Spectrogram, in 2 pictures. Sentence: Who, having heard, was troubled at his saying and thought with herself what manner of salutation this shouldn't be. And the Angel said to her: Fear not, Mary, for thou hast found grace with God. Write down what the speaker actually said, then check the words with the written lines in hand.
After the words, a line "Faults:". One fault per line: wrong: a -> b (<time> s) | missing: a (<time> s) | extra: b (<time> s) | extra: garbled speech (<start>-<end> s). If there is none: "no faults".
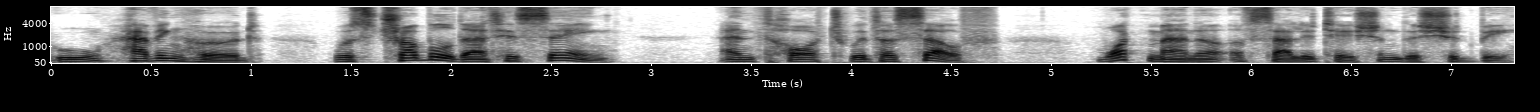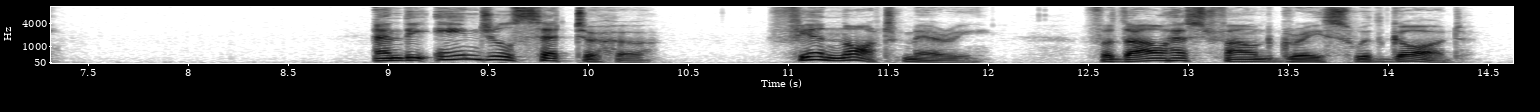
Who, having heard, was troubled at his saying and thought with herself what manner of salutation this should be. And the Angel said to her: Fear not, Mary, for thou hast found grace with God.
Faults:
wrong: shouldn't -> should (6.9 s)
